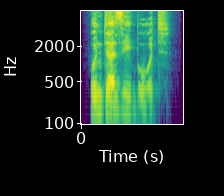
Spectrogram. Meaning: 1. submarine (vessel) 2. submersible (vessel)
- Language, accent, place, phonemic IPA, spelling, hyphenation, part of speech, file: German, Germany, Berlin, /ˈʊntɐzeːˌboːt/, Unterseeboot, Un‧ter‧see‧boot, noun, De-Unterseeboot.ogg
